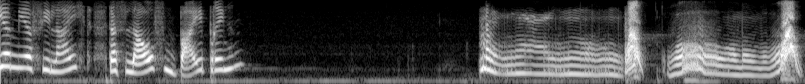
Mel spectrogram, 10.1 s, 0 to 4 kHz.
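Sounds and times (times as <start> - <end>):
speech: 0.0 - 3.1, 6.0 - 7.0, 7.8 - 10.0
human voice imitating a dog growling and barking: 6.0 - 10.0.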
